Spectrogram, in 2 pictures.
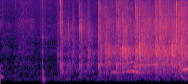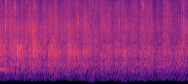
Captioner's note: cheers and applause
